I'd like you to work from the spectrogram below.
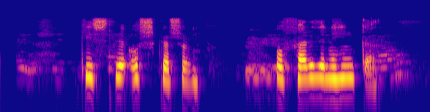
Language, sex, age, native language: Icelandic, female, 20-29, Icelandic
